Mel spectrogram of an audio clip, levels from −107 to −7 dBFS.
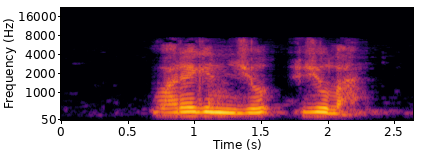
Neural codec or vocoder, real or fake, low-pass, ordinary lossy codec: none; real; 7.2 kHz; AAC, 48 kbps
